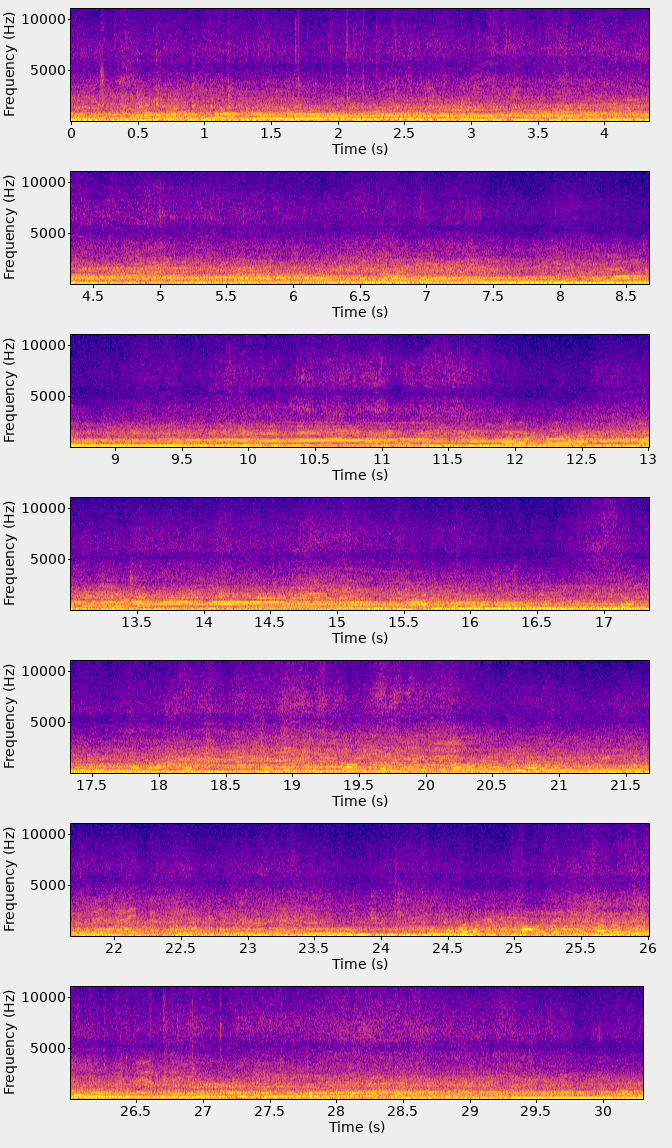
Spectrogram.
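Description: Engines of several autocross race cars running hard on a dirt track, their pitch rising and falling as they rev and ease off through the bends.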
